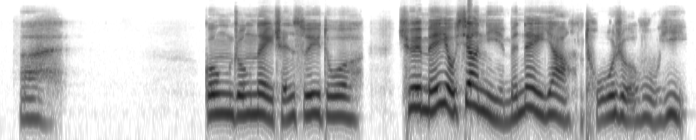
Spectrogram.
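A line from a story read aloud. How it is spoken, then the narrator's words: Solemn sigh. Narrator (Chinese): 金上郑重一叹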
